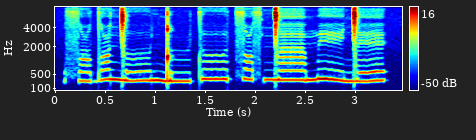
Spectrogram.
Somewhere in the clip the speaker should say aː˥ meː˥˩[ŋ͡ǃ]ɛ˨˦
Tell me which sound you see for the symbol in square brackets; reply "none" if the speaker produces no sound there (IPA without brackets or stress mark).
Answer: ŋ͡ǀ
